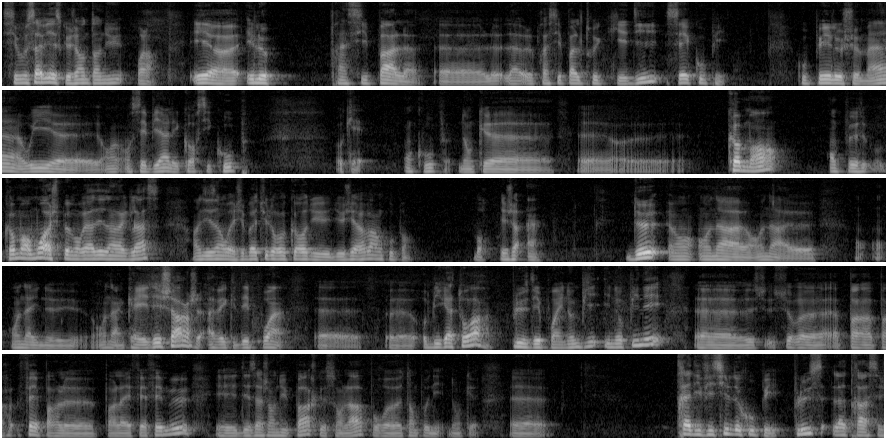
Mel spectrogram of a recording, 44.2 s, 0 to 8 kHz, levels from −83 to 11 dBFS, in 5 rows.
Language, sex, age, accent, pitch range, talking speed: French, male, 30-49, French, 100-130 Hz, 170 wpm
